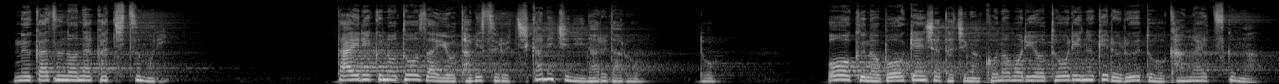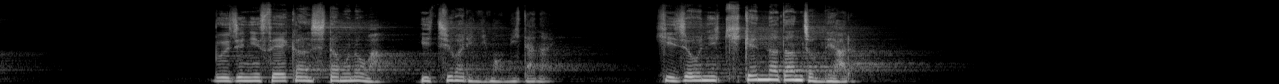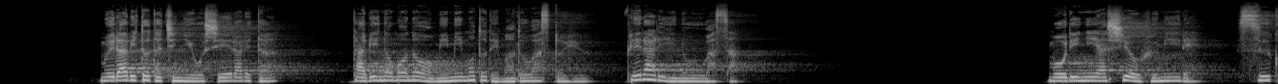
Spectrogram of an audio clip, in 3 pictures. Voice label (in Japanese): (SEなし) ナレーション; 淫妖精の森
